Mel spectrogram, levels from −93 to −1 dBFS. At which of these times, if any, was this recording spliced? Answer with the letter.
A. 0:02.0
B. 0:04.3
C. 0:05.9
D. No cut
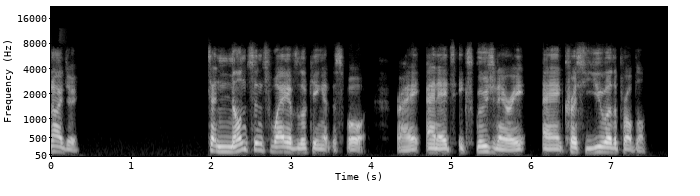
A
